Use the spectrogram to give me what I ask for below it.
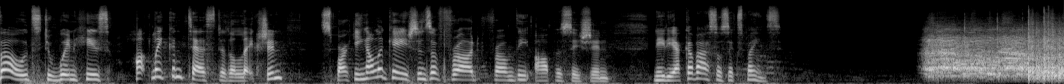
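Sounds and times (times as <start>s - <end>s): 
speech: 0.2s - 7.9s
protesters shouting: 9.2s - 10.6s
rubber bullets and tear gas canisters exploding as police fire on protesters: 10.1s - 10.6s
sharp bangs: 10.2s - 10.6s.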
